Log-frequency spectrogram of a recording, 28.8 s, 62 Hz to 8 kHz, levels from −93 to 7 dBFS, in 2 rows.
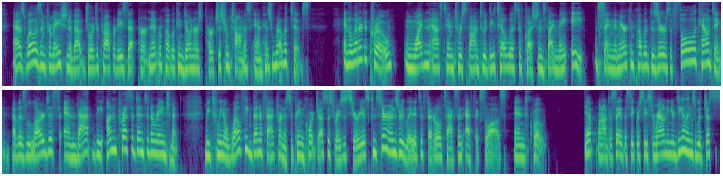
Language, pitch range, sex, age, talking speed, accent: English, 175-225 Hz, female, 40-59, 175 wpm, American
